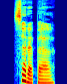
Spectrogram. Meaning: 1. to play a part/role, appear as, be included 2. to perform, act (to do something in front of an audience) 3. to act, function in some kind of capacity
- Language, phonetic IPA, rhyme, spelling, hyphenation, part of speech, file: Hungarian, [ˈsɛrɛpɛl], -ɛl, szerepel, sze‧re‧pel, verb, Hu-szerepel.ogg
